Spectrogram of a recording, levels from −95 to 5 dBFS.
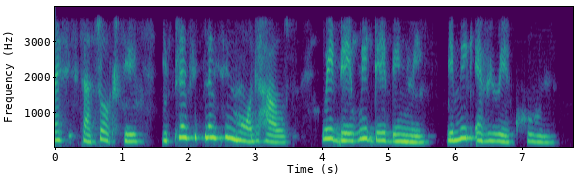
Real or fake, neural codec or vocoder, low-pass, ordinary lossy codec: fake; codec, 24 kHz, 3 kbps, HILCodec; 3.6 kHz; none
